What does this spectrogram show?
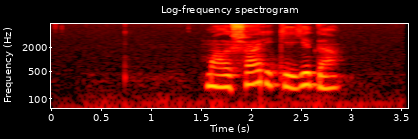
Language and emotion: Russian, neutral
